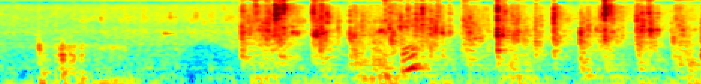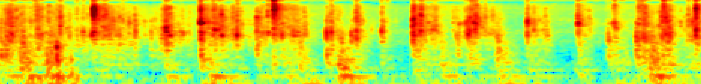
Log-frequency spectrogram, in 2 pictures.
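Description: Wooden spoon stirring mussels in their shells with red peppers in a metal wok: the shells clatter against each other and the pan in quick, irregular clicks and knocks, starting about two seconds in.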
